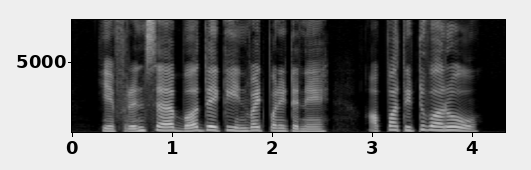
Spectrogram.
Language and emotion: Tamil, fearful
